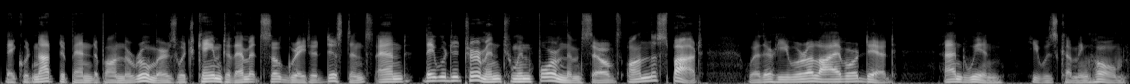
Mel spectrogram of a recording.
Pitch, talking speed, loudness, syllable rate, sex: 115 Hz, 200 wpm, -19 LUFS, 5.5 syllables/s, male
